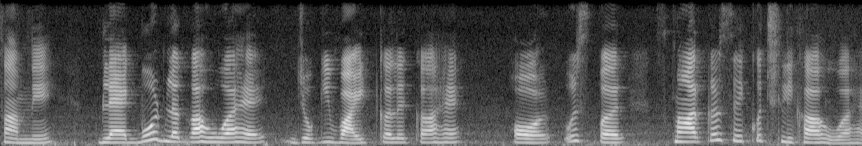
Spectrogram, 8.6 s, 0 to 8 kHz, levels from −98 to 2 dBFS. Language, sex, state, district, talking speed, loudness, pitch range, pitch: Hindi, female, Punjab, Pathankot, 145 wpm, -19 LUFS, 215-255 Hz, 225 Hz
